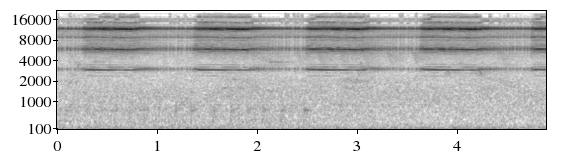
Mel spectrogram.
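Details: A common cicada's call captured by shotgun microphones (Sennheiser 416 and Deity S Mic-2) on a Zoom F3 field recorder: a piercing steady whine with faint pulsing about once a second, above low-frequency background rumble.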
